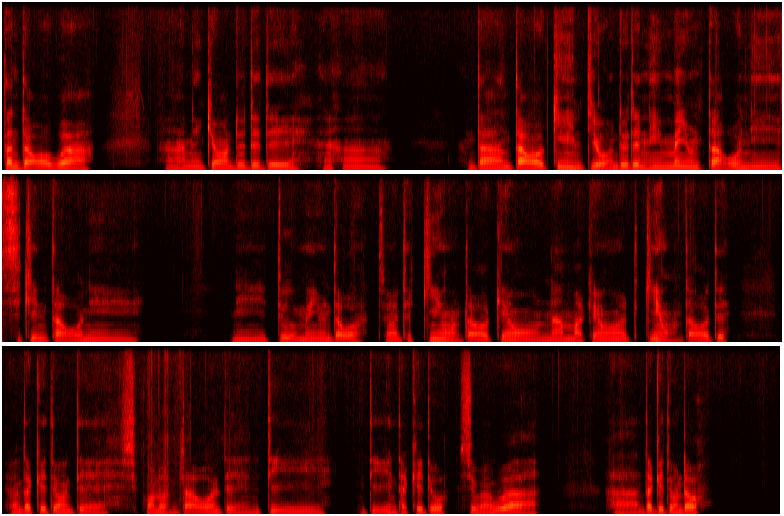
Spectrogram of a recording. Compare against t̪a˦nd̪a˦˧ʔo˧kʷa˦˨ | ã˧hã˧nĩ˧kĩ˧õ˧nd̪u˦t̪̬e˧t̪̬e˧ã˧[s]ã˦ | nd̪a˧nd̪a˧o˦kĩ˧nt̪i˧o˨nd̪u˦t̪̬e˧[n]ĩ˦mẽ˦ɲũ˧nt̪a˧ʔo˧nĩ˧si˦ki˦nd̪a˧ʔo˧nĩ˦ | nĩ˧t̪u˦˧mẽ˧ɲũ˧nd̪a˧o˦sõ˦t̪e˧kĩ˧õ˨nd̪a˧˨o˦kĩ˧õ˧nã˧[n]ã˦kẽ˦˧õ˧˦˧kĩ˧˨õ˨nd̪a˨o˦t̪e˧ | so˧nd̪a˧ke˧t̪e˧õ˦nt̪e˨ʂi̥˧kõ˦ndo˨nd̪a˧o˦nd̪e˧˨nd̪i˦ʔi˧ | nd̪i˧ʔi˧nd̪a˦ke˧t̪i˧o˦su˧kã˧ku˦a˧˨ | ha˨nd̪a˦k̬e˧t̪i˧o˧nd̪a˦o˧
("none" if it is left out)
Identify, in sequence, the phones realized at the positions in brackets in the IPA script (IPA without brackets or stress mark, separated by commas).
h, n, m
